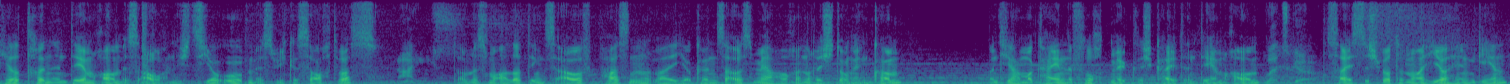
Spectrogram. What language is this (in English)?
German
